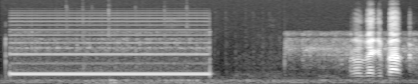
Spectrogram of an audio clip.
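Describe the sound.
A steady electronic telephone ring tone sounds for about two seconds as a call is placed to a gourmet market store, then cuts to faint line hiss before a voice briefly speaks through the phone line.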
